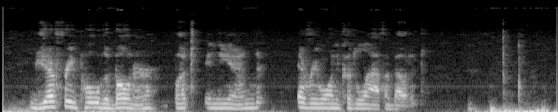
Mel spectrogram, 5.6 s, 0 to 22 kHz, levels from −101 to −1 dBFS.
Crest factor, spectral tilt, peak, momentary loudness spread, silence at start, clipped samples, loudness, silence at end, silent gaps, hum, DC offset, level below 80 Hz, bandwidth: 18 dB; -9 dB/octave; -4 dBFS; 11 LU; 0 s; under 0.1%; -23 LUFS; 0 s; none; none; under 0.1%; -34 dBFS; 7.2 kHz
